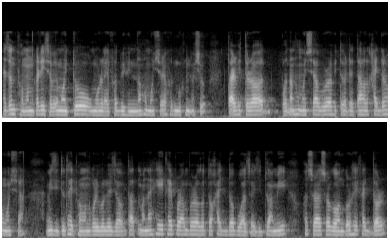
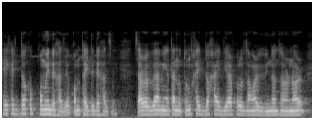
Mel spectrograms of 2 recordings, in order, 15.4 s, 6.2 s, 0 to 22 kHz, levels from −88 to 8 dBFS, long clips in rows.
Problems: none marked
